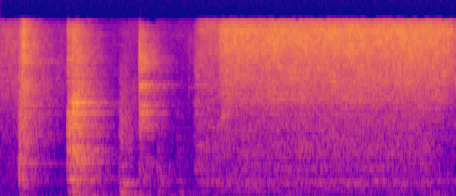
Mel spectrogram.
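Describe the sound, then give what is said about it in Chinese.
A few quick clunks and splashes, then a tap turns on and water runs steadily into a pot, being filled to soak after a meal, with an even, rushing hiss that continues to the end. “收拾战场啊，然后垃圾收一收，然后锅拿过去泡着。”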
